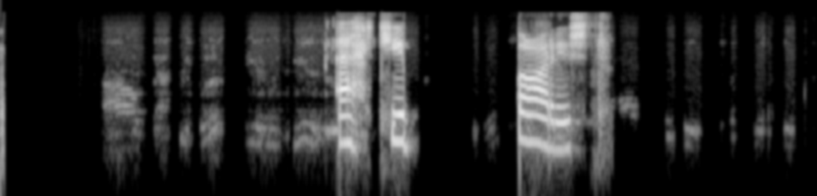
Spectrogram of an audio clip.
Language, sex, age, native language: Icelandic, male, 6, Icelandic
